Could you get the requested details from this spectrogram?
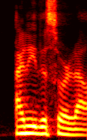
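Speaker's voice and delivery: ordinary talk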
